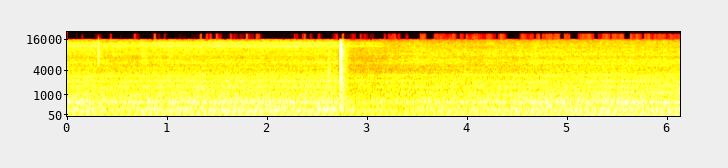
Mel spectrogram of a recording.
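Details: 6300 BTU Emerson Quiet Kool window air conditioner with Matsushita compressor, on high during an amp-draw test. Steady low compressor hum under an even fan rush, no rattles or cycling. Running smoothly, about 4.95 A and 519 W.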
